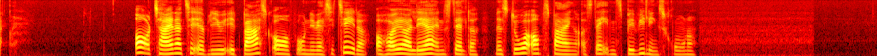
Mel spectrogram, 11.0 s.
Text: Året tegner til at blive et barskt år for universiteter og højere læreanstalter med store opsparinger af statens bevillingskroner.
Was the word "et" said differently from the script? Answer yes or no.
no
